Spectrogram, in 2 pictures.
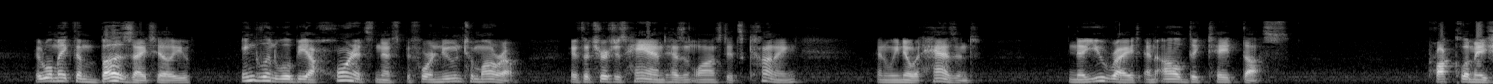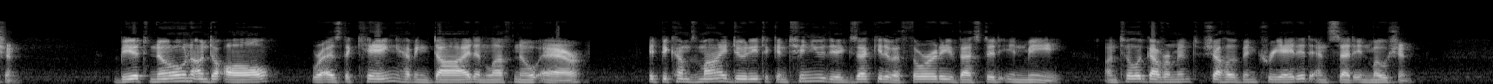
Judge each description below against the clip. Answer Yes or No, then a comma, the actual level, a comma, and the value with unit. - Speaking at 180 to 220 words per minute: No, average, 155 wpm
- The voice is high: No, low, 115 Hz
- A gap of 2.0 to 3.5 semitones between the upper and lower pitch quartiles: Yes, average, 3.1 semitones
